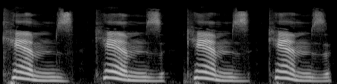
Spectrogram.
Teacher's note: When we add apostrophe S to my name, such as when we say Kim's video or Kim's on her way, we add the Z sound to the end.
